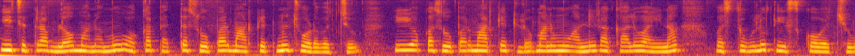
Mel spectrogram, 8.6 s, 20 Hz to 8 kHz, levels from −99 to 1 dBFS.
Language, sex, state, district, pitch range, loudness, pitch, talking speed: Telugu, female, Andhra Pradesh, Chittoor, 205-235 Hz, -17 LUFS, 220 Hz, 125 wpm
